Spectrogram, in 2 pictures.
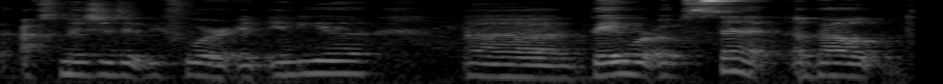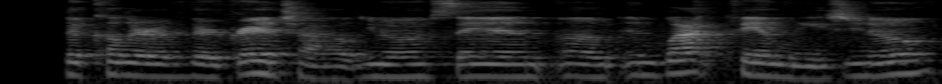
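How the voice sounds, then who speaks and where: A woman giving casual commentary straight to the viewer and reading quotes aloud, often checking in with her listener. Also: low-pitched. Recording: roomy echo with faint noise.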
